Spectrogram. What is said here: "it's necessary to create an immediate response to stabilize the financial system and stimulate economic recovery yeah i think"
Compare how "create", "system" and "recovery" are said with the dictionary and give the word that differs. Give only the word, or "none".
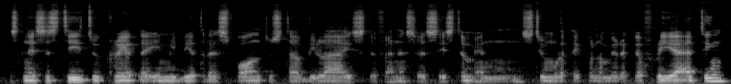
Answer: recovery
